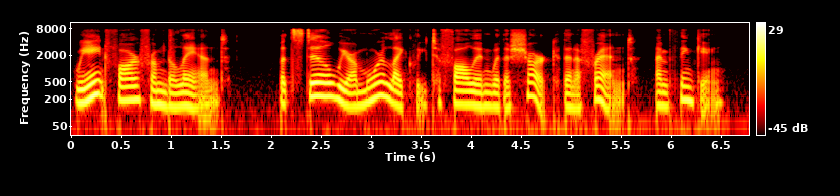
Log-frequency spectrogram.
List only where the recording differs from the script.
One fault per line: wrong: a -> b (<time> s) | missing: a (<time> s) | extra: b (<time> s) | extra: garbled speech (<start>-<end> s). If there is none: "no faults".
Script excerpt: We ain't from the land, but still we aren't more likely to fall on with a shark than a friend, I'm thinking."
extra: far (0.4 s)
wrong: aren't -> are (2.8 s)
wrong: on -> in (4.0 s)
